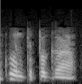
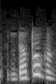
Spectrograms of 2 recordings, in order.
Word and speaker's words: Кондопога: Это финно-угорское название, и ударение в Карелии ставят на первом слоге. Железнодорожные службы тоже делают это ударение. Правильнее ударение Кондопога. Оно немножко необычно для нашего восприятия. Люди далекие от этих мест, они, как правило, Кондопога говорят. Но, в общем, правильнее Кондопога.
